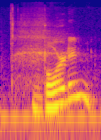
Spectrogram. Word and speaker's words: Borden: How do you pronounce the Borden. name? It's Borden.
